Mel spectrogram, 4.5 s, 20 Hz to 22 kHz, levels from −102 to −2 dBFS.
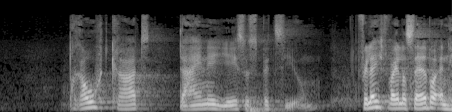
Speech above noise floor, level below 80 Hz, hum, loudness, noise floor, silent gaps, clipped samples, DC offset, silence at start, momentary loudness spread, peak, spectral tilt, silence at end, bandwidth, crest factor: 42 dB; -58 dBFS; none; -27 LUFS; -69 dBFS; none; under 0.1%; under 0.1%; 0.7 s; 17 LU; -8 dBFS; -4 dB/octave; 0 s; 13 kHz; 20 dB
